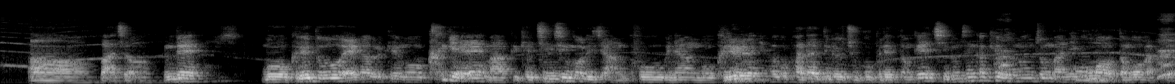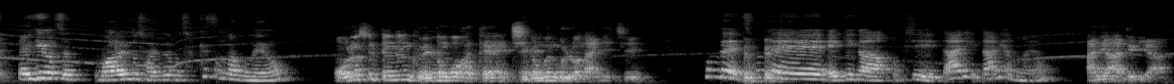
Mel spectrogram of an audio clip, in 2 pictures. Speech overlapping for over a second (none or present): none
